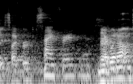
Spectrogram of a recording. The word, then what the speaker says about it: Sipherd: Sipherd, yes.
